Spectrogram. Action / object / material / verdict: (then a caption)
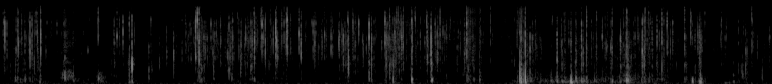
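scrape / ball of thin clear plastic film / plastic film / none. A palm-sized ball of thin, clear plastic film is held and squeezed in both hands while the fingertips rub and crinkle its surface. The result is a dense run of quick, bright, crackling crinkles with almost no low end, each snap dying away instantly.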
